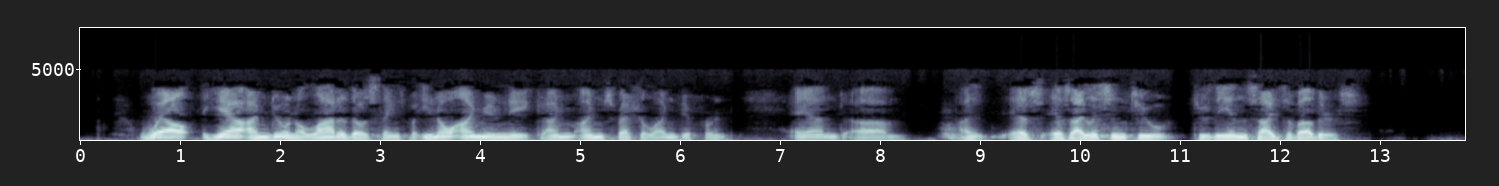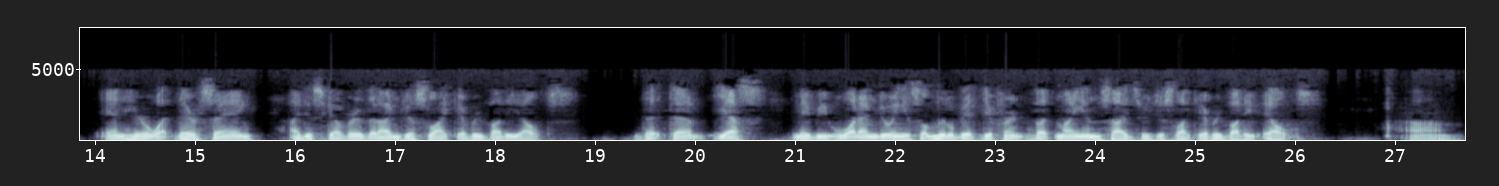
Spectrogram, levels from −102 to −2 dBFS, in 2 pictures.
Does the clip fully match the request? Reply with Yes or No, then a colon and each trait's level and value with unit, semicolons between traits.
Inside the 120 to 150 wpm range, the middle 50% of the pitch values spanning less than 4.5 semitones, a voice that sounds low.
Yes: average, 145 wpm; average, 3.2 semitones; low, 105 Hz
